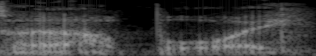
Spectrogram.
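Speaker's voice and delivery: breathy hushed whisper leaning in; a friend whispering a worried warning across the table; whispered aside. Retold or imitated. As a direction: whisper it so the waiter won't hear. Paul leans over whispering.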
